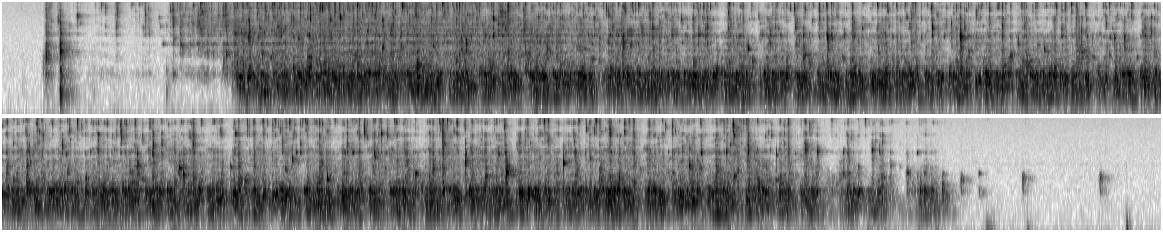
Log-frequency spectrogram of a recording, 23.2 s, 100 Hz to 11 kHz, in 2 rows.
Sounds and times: water dispenser 0.4 - 21.9

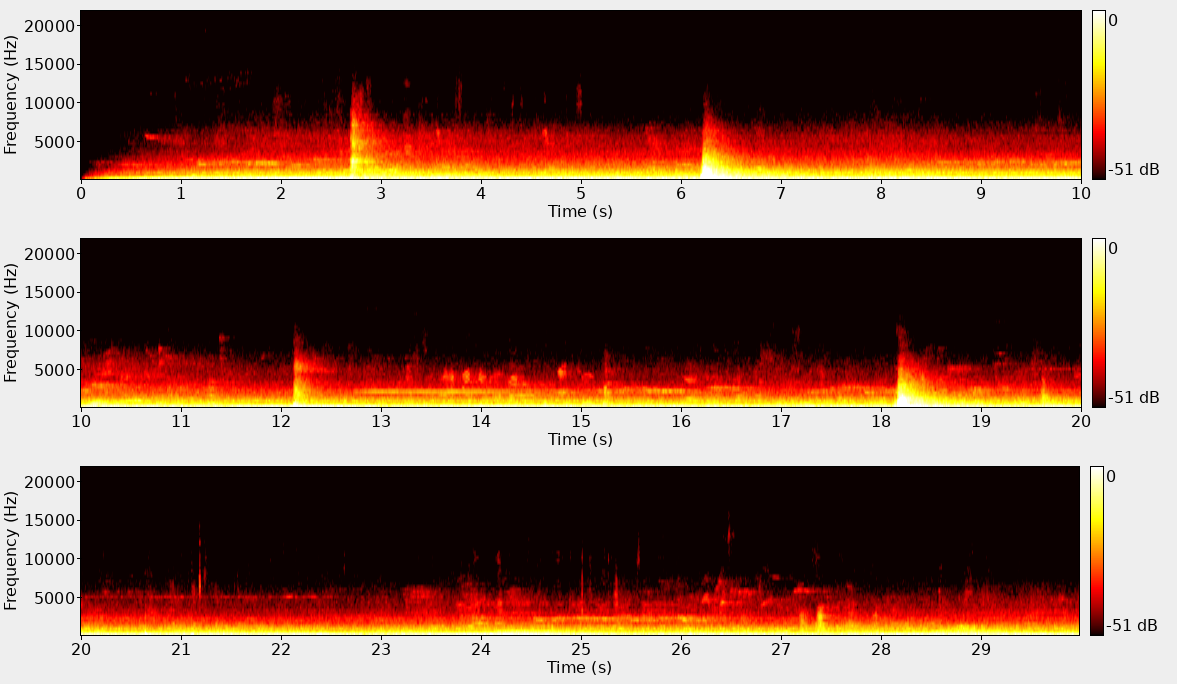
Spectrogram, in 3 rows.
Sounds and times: construction 5.0 - 8.8

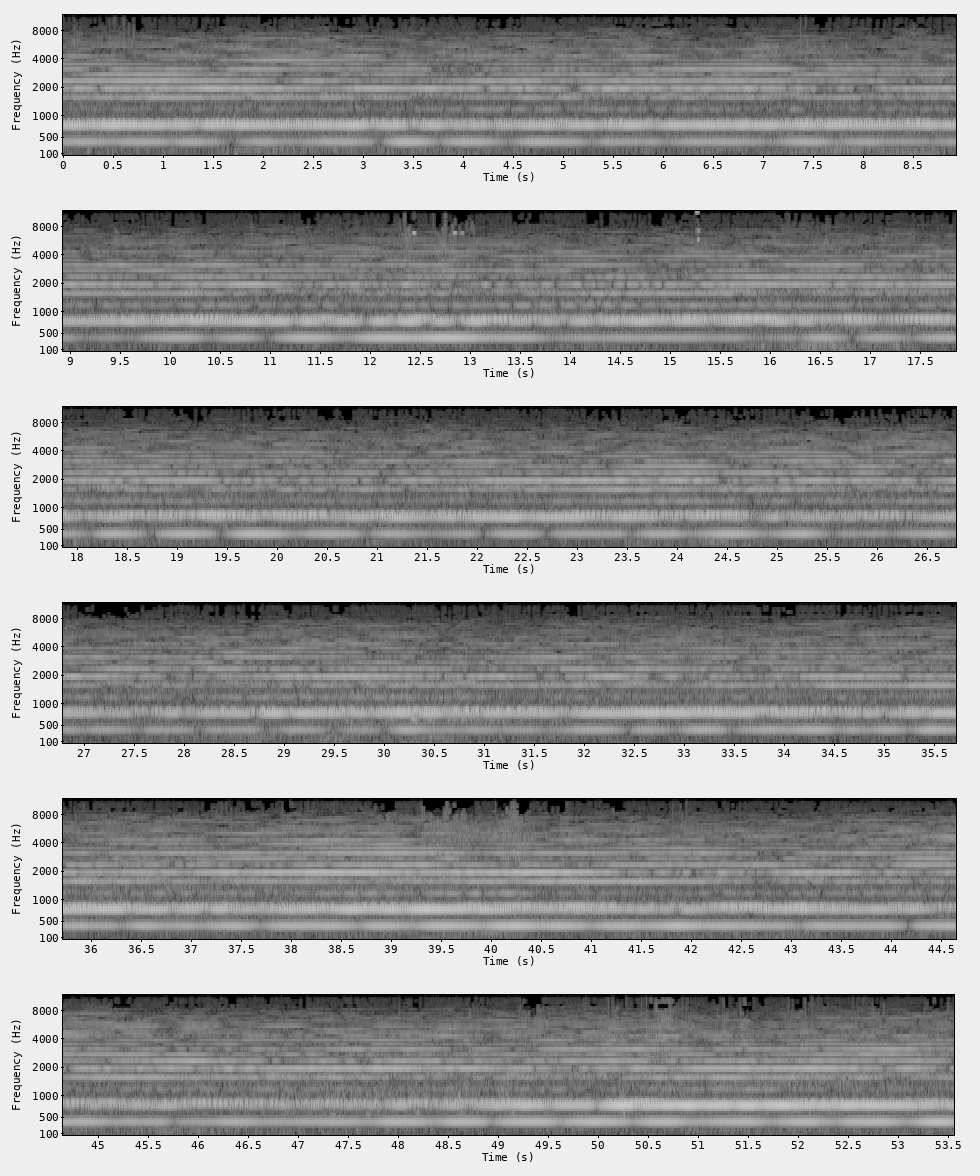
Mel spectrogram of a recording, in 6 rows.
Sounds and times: Siren test 0.0 - 53.5

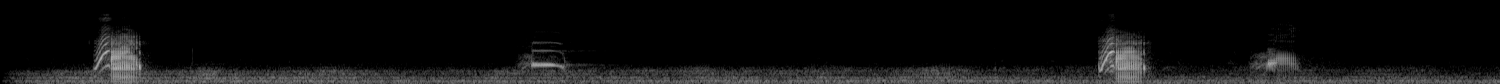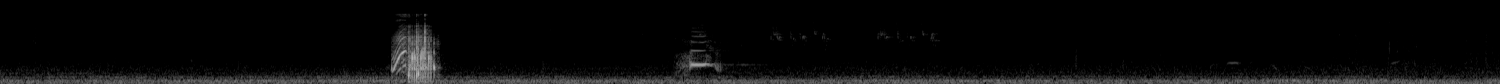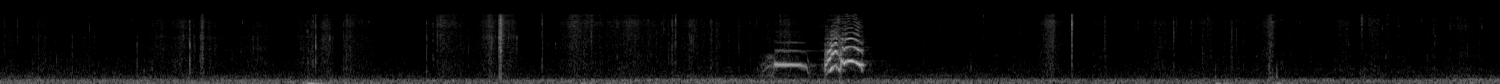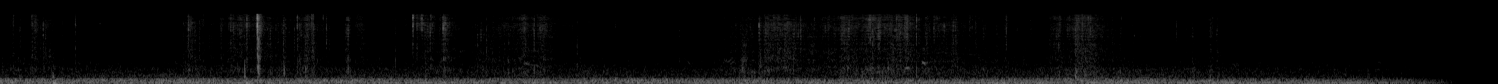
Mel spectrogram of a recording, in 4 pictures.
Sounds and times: Aeroplane Overhead 0.0 - 59.4
Swan Signet Call and Response 0.9 - 1.5
Swan Signet Call and Response 11.0 - 11.6
Swan Signet Call and Response 18.9 - 19.4
Swan Signet Call and Response 21.8 - 23.0
Swan Signet Call and Response 37.6 - 38.7

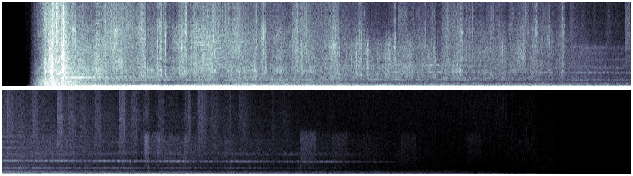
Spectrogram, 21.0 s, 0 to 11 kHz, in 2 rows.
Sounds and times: impact 0.6 - 2.9

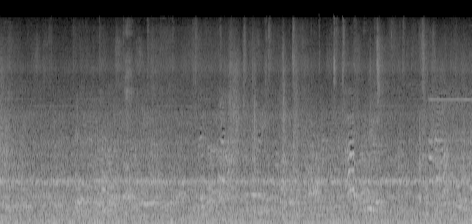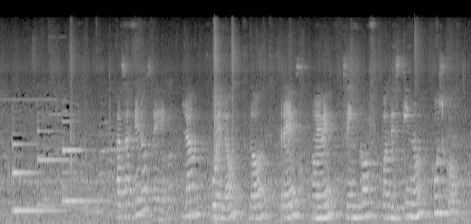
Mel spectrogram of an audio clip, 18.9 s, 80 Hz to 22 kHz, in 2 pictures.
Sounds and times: flight announcements 8.4 - 18.8

